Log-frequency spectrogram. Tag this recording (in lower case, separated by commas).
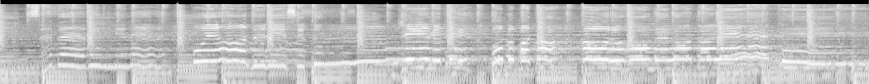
singing, music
